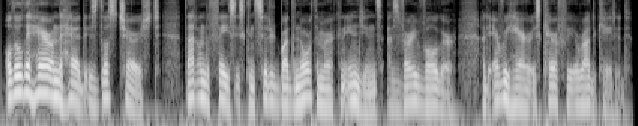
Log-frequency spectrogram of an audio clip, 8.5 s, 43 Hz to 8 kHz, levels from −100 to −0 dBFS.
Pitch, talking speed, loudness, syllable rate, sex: 110 Hz, 205 wpm, -19 LUFS, 6.6 syllables/s, male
